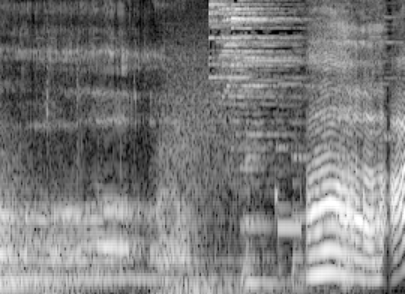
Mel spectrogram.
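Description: A cartoon character's drawn-out, wavering groan over soft background music, with a brief hiss about two seconds in and more wordless vocal sounds near the end.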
